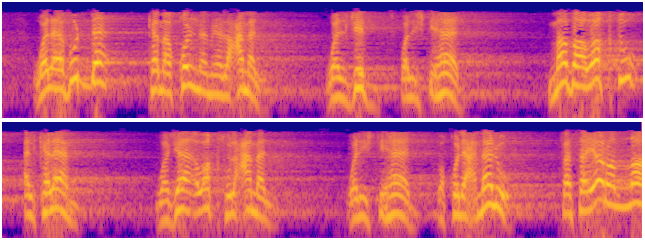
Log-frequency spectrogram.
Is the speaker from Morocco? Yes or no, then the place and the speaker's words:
no; Egypt; اللهم اجعل بلدنا مصر أمنا أمانا سخاء رخاء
